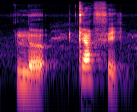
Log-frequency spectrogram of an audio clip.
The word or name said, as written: le cafe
